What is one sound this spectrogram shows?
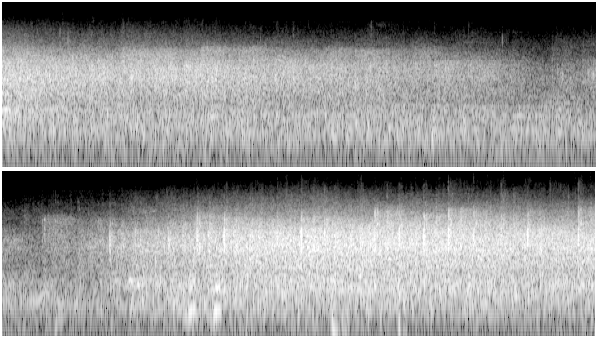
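A large crowd applauds, fading and then swelling into loud clapping.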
